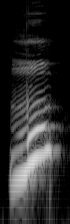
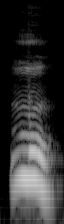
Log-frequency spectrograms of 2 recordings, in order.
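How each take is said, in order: First: The word is said on a high tone. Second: The word is said on a mid tone. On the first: It means he or she. "mou pour il ou elle" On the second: It means I. "mou pour je"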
